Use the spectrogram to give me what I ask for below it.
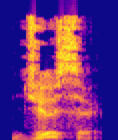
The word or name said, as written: juicer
